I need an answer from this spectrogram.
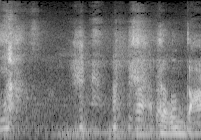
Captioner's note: laughing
